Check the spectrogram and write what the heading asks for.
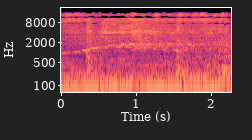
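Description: Distorted electric guitar playing a high lead note that dips, then glides upward and holds, over a sustained heavy low note.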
